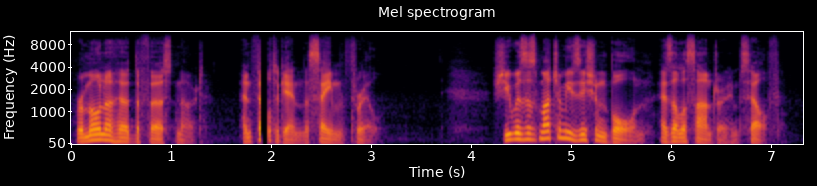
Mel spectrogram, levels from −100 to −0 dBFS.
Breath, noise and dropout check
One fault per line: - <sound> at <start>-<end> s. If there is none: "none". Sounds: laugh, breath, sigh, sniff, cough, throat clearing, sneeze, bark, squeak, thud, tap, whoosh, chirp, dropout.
- dropout at 1.9-2.0 s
